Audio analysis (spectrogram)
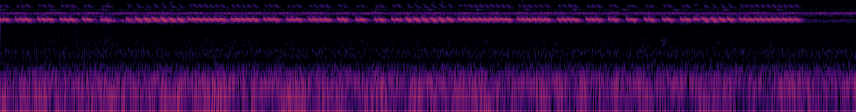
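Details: Autumn insects calling, recorded for sleep ambience: a bright, rapidly pulsed high trill runs continuously over a thin steady buzz, stopping abruptly near the end of the stretch.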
